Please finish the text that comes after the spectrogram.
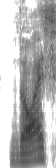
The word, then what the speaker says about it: gneiss: I don't know whether I'm saying that word properly. It's spelt Gneiss. I'm assuming that the G is silent.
